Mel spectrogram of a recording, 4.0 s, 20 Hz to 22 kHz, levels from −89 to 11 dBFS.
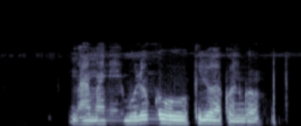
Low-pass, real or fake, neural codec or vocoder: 5.4 kHz; real; none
